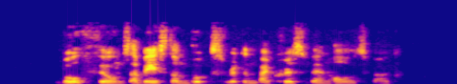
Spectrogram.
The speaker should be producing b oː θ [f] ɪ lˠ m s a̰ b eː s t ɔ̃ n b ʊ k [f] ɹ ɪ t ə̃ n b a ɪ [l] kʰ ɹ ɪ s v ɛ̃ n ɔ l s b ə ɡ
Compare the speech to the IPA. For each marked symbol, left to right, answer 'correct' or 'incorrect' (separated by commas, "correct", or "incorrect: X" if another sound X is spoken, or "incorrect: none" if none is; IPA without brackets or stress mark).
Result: correct, incorrect: s, incorrect: none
